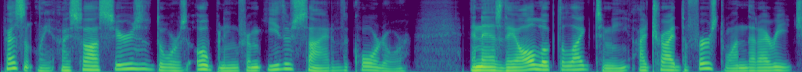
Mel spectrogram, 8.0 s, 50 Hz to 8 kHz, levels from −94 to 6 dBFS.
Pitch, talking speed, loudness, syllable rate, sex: 140 Hz, 225 wpm, -20 LUFS, 6.0 syllables/s, male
